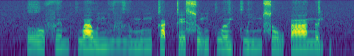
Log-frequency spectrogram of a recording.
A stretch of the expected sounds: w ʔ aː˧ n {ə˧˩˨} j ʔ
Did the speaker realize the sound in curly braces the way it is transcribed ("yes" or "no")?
no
